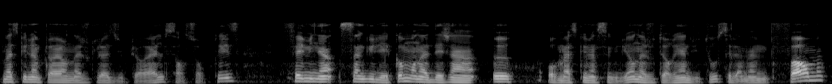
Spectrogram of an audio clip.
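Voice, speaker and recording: Low-voiced patient French spelling teacher. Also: male voice, lively intonation, a little mellow, highs cut off. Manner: slow, patient, spells words letter by letter. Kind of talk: spelling lesson.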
